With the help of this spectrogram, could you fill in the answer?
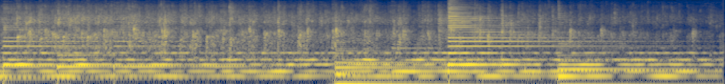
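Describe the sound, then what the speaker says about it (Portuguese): Congregation in a church clapping hard: dense, steady applause from many hands, heard over sustained organ or keyboard chords that change twice. "Você pode aplaudir bem forte o Senhor aí?"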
